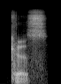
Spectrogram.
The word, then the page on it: cuss: British English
